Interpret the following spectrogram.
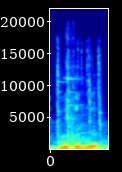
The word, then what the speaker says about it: Locomore: "Loco-more" "Locomore" "Locomore (ě) from Amore" "Locomore (ě)" I always say but many simply say "locomore". "Locomore" I'm actually not a big fan of Anglicisms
